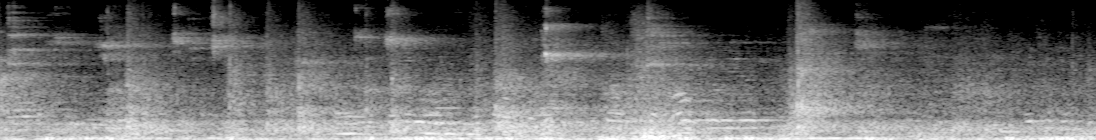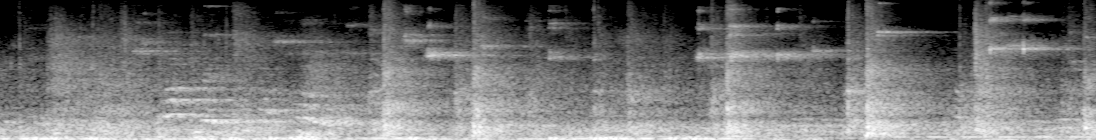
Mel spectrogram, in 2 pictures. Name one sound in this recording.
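A squash ball smacks off a racket and the wall with sharp echoing thwacks.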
